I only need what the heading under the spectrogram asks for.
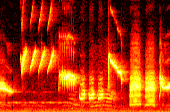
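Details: Asian pied starling in lively 'gacor' song full of 'isian' filler phrases, used as a trigger for other birds: a high falling note, four quick upslurred whistles, a flat buzzy tone, three low chucks, a sharp rising note, then harsh raspy bursts.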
